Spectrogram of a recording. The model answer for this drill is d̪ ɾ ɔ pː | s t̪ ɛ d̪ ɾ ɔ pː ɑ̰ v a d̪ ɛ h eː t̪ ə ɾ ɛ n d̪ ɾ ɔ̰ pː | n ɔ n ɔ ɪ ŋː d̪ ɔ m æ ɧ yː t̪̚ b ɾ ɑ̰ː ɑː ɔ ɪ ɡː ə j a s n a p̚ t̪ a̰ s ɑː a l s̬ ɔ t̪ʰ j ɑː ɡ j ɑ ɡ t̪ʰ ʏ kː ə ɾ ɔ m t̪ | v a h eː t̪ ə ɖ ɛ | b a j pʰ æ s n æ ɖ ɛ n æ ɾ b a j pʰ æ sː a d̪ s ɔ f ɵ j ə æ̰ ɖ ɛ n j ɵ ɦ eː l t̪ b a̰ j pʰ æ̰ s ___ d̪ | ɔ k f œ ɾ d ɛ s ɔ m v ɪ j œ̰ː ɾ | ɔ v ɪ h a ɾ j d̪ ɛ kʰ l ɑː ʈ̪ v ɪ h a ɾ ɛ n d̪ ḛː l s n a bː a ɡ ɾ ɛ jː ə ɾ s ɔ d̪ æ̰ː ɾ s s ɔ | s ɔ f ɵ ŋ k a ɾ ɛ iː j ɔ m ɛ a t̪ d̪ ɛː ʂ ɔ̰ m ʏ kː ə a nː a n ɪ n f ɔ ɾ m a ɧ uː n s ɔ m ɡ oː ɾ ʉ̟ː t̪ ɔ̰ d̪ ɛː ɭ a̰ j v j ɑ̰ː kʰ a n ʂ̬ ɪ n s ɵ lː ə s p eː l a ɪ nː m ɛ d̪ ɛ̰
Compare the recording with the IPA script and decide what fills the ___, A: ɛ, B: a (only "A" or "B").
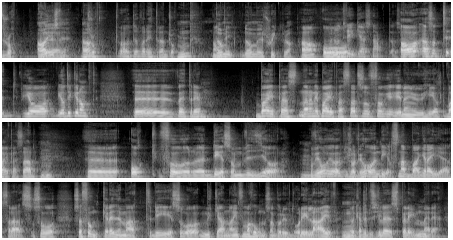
B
